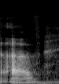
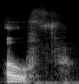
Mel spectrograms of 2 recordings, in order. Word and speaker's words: of: Now, you would think that it should be pronounced like oof or off maybe, but off is off. This word is of. We have a schwa sound, uh uh, and we have a v sound, of.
